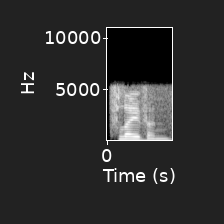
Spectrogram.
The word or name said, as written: flavin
